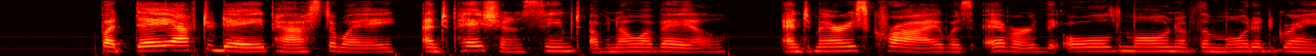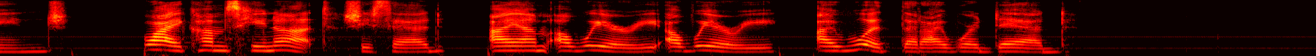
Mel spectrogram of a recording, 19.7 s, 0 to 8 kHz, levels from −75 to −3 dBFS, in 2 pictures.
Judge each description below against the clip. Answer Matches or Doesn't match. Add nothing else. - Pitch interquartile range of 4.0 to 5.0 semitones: Doesn't match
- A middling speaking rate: Doesn't match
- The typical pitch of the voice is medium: Matches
